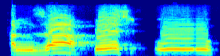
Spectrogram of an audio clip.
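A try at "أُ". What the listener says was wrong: উ টান হবে না ওটি। জি, ওটি টান হবে না, হামজা পেশ উ।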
